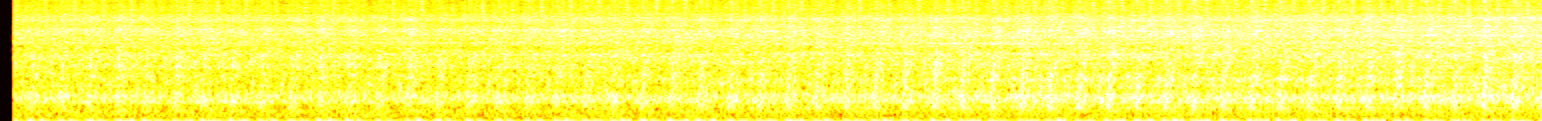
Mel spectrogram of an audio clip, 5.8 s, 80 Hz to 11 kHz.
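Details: 2003 Suzuki SV650S (SK3) V-twin idling after being laid up 5 years, with new oil, plugs, coolant and battery; it started first time. A steady low thump carries a light, fairly even clatter over it, and the owner asks whether this knocking is normal.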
